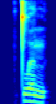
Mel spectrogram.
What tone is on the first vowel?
falling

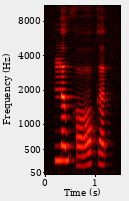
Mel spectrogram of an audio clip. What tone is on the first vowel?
high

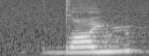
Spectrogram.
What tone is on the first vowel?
rising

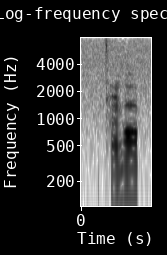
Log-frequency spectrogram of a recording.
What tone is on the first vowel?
rising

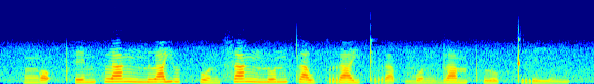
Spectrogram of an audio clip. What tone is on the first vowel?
low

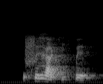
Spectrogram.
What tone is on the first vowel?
high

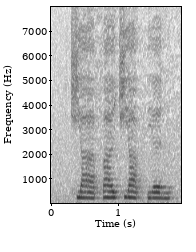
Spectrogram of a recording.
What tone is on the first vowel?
low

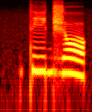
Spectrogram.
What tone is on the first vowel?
high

